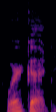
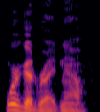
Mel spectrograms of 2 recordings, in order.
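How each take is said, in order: First: Soft, soothing reassurance; hushed and calming; low, soothing. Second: Said in the usual way. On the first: A narrator's reading. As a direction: soothe them gently, voice dropped soft. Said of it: "in a low and soothing tone". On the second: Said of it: "then repeated".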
